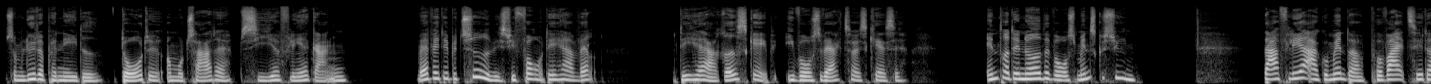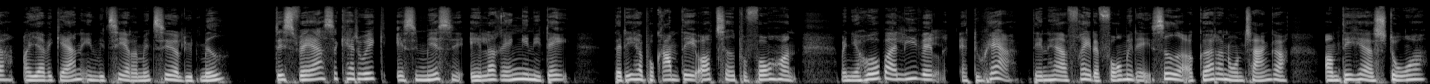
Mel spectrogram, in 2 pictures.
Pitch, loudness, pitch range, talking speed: 210 Hz, -18 LUFS, 185-230 Hz, 190 wpm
